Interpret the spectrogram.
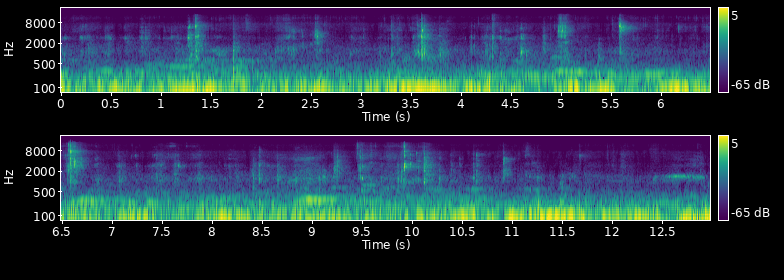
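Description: Close-miked mouth sounds of a person eating devilled chicken by hand: biting and chewing, with irregular wet smacks and clicks, over a low steady hum.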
